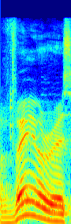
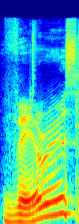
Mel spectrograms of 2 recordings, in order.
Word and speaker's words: various: А various – это разнообразный. Запомнили? Отлично. Запишите various – разнообразный. Произношение непростое. Various. Там ver, потом res. Various.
